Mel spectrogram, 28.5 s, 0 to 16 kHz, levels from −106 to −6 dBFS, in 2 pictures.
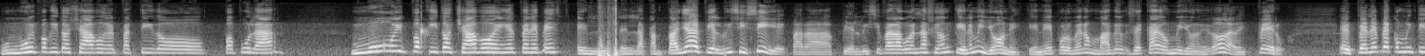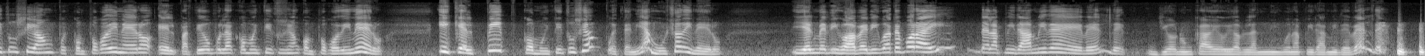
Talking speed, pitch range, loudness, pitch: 180 wpm, 190-270 Hz, -23 LUFS, 225 Hz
